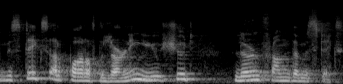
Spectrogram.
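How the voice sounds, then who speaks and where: Someone speaks at a fairly quick pace, with audible room echo in the recording. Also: woman. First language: not English. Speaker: English teacher. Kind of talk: tutorial. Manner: halting.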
